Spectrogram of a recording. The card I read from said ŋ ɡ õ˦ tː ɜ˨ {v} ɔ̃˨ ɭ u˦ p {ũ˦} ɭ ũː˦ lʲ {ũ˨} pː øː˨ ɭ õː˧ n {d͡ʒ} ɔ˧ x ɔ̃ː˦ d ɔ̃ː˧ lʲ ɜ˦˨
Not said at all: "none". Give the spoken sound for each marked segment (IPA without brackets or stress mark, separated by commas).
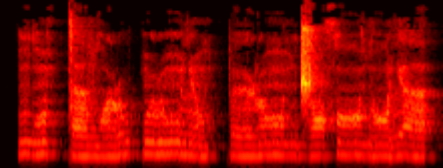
v, ũ˦, õ˨, d͡ʒ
